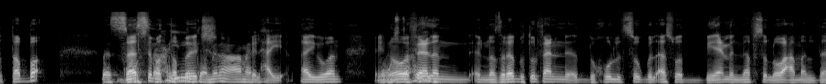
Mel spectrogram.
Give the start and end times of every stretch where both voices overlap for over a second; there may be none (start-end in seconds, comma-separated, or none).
1.2-2.4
